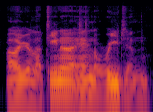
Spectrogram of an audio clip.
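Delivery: ordinary delivery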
